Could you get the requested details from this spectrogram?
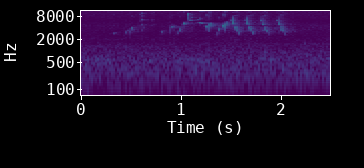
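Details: Goldfinch singing a bright, rapid twitter of high chirps and trills, rising slightly then tumbling into a quick descending series, over steady low background hiss.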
